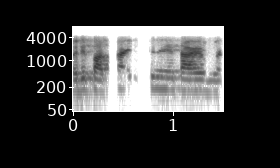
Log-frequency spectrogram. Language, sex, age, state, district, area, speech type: Malayalam, male, 18-30, Kerala, Kannur, rural, conversation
